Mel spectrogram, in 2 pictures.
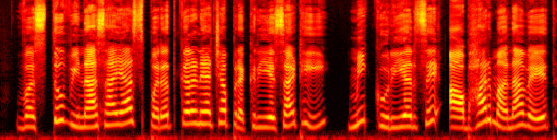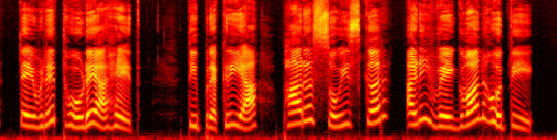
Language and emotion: Marathi, happy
